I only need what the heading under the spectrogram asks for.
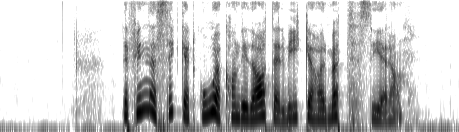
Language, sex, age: Norwegian, female, 25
